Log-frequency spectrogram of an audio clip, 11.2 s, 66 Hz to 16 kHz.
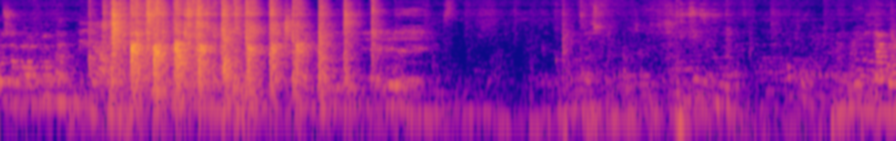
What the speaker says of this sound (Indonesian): Oke, tepuk tangan dulu untuk kelompok 3.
